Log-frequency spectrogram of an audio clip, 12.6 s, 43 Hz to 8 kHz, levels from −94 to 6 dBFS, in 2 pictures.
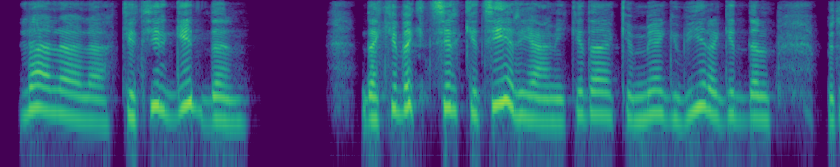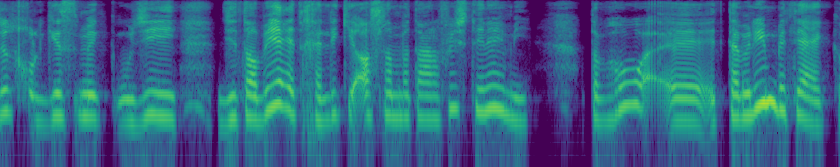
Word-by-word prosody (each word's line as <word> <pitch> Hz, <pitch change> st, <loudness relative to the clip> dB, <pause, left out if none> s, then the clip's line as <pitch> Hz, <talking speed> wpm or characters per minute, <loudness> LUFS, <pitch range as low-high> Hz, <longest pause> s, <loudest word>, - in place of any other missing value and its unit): لا، 260 Hz, +3 st, +2 dB
لا، 225 Hz, -4 st, -1 dB
لا، 185 Hz, -2 st, -6 dB
كتير 245 Hz, +8 st, +1 dB
جدًا. 205 Hz, -, 0 dB, 0.9 s
ده 200 Hz, -, +3 dB
كده 265 Hz, +1 st, +5 dB
كتير 275 Hz, 0 st, +3 dB
كتير 290 Hz, +6 st, +4 dB
يعني، 185 Hz, -3 st, -2 dB
كده 225 Hz, +3 st, -3 dB
كمية 210 Hz, +2 st, -5 dB
كبيرة 225 Hz, +5 st, -3 dB
جدًا 200 Hz, -1 st, -4 dB, 0.4 s
بتدخل 210 Hz, -1 st, -4 dB
جسمك 210 Hz, +1 st, -1 dB
ودي 200 Hz, +4 st, -1 dB, 0.3 s
دي 185 Hz, +3 st, -3 dB
طبيعي 240 Hz, +8 st, +5 dB
تخلّيكِ 210 Hz, 0 st, -3 dB
أصلًا 210 Hz, 0 st, +1 dB
ما 205 Hz, -, -5 dB
تعرفيش 205 Hz, +7 st, -2 dB
تنامي. 245 Hz, -7 st, -3 dB, 0.4 s
طب 195 Hz, -2 st, -6 dB
هو 290 Hz, +5 st, -1 dB
آآ، 185 Hz, -, -2 dB
التمرين 215 Hz, +11 st, +4 dB
بتاعك 210 Hz, -, 0 dB
215 Hz, 140 wpm, -23 LUFS, 195-255 Hz, 0.9 s, كده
